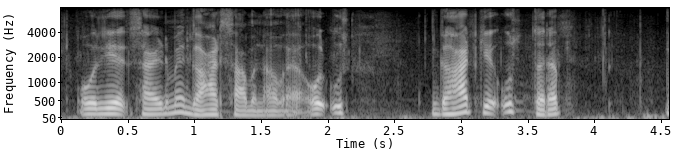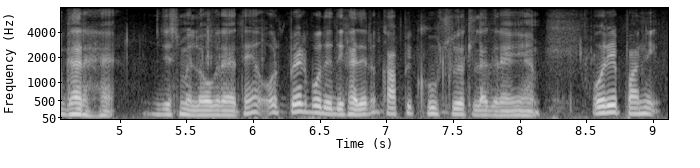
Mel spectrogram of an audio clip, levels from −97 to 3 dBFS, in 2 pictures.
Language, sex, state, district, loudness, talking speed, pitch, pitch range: Marwari, male, Rajasthan, Nagaur, -22 LUFS, 235 wpm, 145 Hz, 130-170 Hz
